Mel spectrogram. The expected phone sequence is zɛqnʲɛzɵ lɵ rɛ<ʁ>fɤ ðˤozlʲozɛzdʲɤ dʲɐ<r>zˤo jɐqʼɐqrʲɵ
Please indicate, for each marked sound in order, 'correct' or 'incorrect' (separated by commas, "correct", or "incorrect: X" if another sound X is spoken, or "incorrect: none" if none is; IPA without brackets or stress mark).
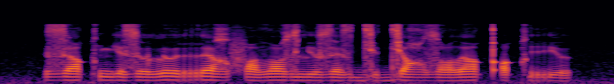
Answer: correct, incorrect: ʁ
